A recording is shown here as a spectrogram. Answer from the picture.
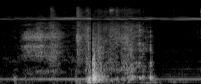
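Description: Steady electrical hum from a heavily loaded transformer inverter, with a short rustle and a knock about a second in as the phone is moved.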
